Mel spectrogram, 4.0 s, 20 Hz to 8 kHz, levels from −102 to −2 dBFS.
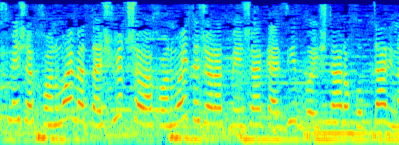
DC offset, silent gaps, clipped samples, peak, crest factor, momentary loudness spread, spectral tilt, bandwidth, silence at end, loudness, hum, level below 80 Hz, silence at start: under 0.1%; none; under 0.1%; -14 dBFS; 16 dB; 5 LU; -5.5 dB/octave; 8 kHz; 0 s; -29 LUFS; none; -50 dBFS; 0 s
